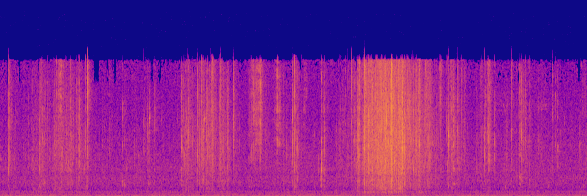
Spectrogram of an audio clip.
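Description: A person chewing crunchy corn puffs, with scattered crunches, and a brief burst of noise about two-thirds of the way through.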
